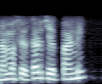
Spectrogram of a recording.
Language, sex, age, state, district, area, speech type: Telugu, male, 18-30, Telangana, Bhadradri Kothagudem, urban, conversation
